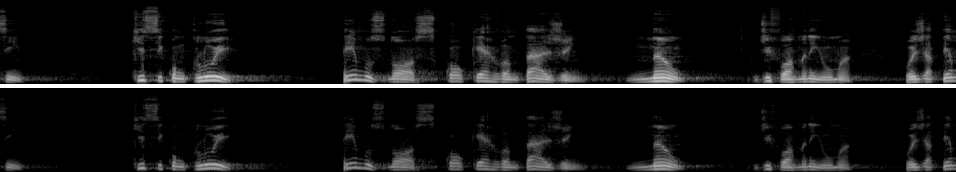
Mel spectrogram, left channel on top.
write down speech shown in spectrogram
que se conclui, temos nós qualquer vantagem? Não, de forma nenhuma, pois já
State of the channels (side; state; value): right; quieter; 9.7 dB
